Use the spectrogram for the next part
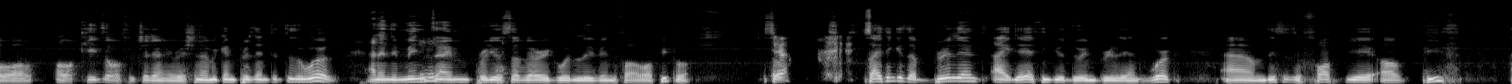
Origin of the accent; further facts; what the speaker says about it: Dominica; In Dominica, we say, "Messi, quick."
